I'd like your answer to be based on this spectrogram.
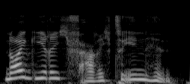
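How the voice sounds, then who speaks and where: A woman narrating a first-person children's story in a calm, deliberate way. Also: medium pitch.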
